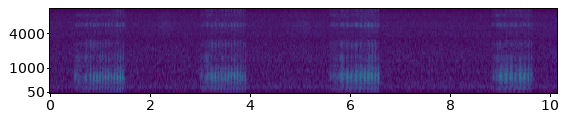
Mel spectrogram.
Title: 8/18/2013 snoring 2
